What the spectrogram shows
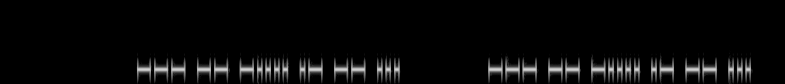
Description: Morse code, heard as a keyed tone, about 28 wpm, 700 Hz. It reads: OM6AMS OM6AMS
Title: DXCC-100 Call Signs - 6 Characters - Repeated 2x - 28wpm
